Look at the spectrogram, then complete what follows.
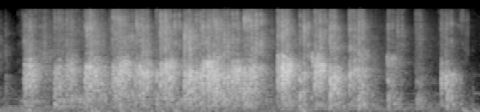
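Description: Steady audience applause, a dense wash of many hands clapping continuously for several seconds at a fairly loud level, with no voices over it.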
